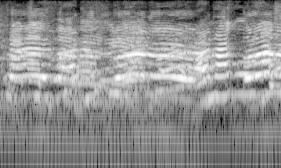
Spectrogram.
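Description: Speech only: women's voices arguing.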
